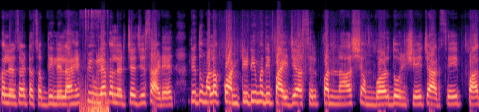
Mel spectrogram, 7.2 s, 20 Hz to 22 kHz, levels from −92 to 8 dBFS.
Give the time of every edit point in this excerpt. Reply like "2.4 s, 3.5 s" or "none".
1.3 s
